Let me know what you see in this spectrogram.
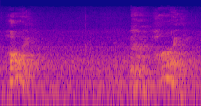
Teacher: in more casual circumstances you fall but only to the sort of mid-level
